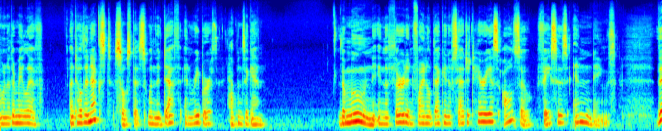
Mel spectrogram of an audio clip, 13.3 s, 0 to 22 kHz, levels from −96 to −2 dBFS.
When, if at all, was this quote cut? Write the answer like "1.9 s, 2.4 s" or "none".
1.1 s, 4.4 s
